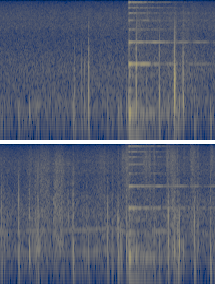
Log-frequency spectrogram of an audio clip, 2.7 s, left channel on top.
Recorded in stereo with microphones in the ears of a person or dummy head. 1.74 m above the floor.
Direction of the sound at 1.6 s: 20° left (ahead or behind).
